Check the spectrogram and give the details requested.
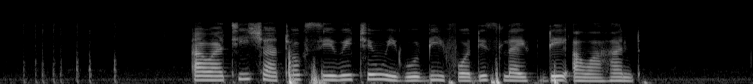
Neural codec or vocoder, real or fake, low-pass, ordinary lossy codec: none; real; 7.2 kHz; none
